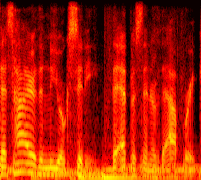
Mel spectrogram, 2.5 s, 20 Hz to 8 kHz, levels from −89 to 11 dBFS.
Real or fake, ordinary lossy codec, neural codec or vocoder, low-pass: real; Opus, 16 kbps; none; 7.2 kHz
